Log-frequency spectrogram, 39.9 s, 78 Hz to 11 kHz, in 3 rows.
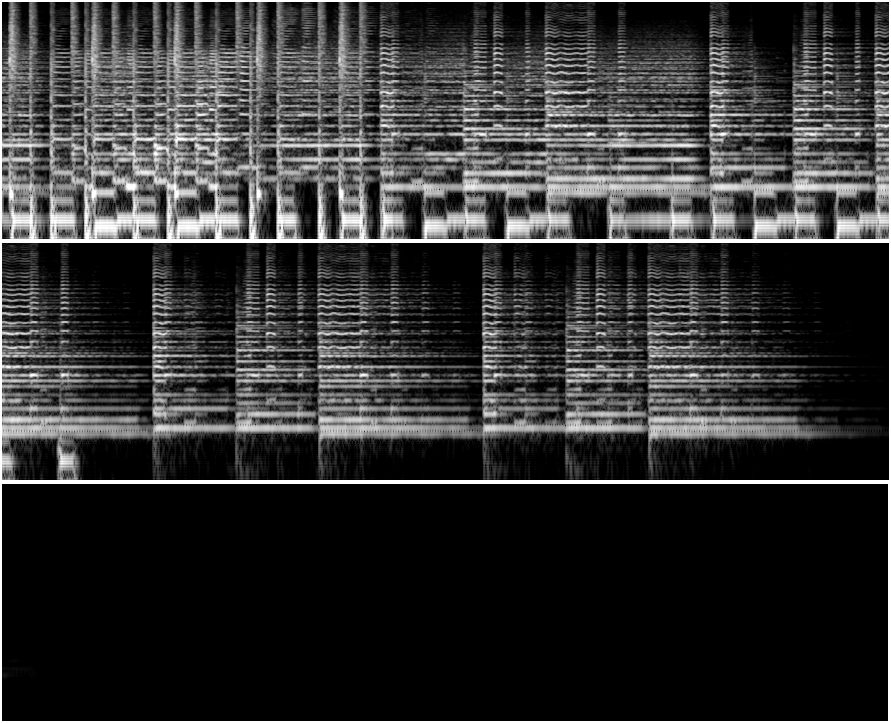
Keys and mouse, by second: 0.1 click, 1.0 click, 1.6 g, 4.0 click, 5.4 click, 5.9 g, 8.2 click, 8.7-9.7 middle drag, 9.7 click, 10.2 g, 13.4 click, 13.7-16.0 middle drag, 16.0 click, 16.8 click, 17.1-17.8 middle drag, 17.8 g, 20.3 click, 20.6-26.1 middle drag, 26.1 click, 26.9-30.0 ctrl+middle drag, 30.0 shift+a, 35.7-38.6 ctrl+middle drag, 38.6-39.2 ctrl+KP_2.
